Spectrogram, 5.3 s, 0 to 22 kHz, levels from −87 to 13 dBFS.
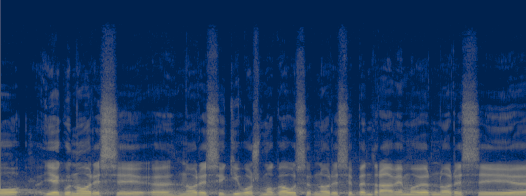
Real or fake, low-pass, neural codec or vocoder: real; 19.8 kHz; none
